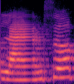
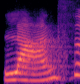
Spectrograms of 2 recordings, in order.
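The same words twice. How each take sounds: First: LANCER with a flat English "a" as in cat; mispronounced LANCER. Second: LANCE with an open ah, like "lahn-suh"; correct LANCE vowel. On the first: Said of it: "it's not lancer". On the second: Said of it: "please don't say lancer". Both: Shown as a demonstration.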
